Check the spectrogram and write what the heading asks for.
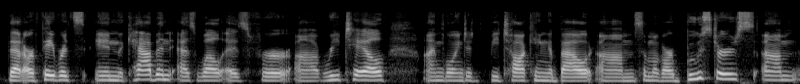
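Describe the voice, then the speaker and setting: A middle-aged New York woman with a smooth, medium-pitched voice leads an upbeat skincare training webinar over a video call, often saying um and restarting her sentences. The sound is clean studio quality with no echo.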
